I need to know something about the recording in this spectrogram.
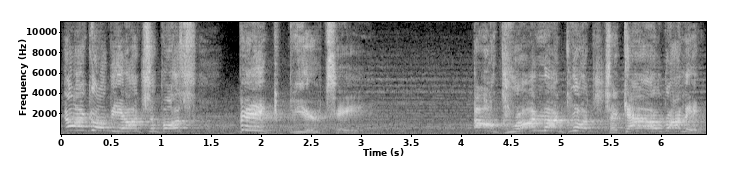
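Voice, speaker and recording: An eager ork tinkerer in a video game. The voice is extremely high and piercing, gravelly and shouted, ringing with reverb. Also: male voice, big pitch swings, slow pace, full character voice. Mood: eager, scheming. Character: eager, manic ork mechanic serving his boss. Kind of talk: video game character acting. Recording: echoey reverberant space, faint music.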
